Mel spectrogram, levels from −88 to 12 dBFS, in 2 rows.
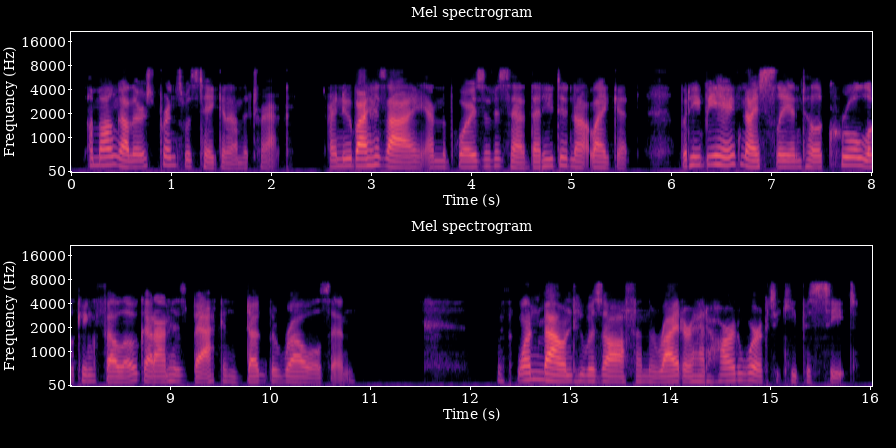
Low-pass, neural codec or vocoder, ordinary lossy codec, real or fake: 7.2 kHz; none; Opus, 24 kbps; real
